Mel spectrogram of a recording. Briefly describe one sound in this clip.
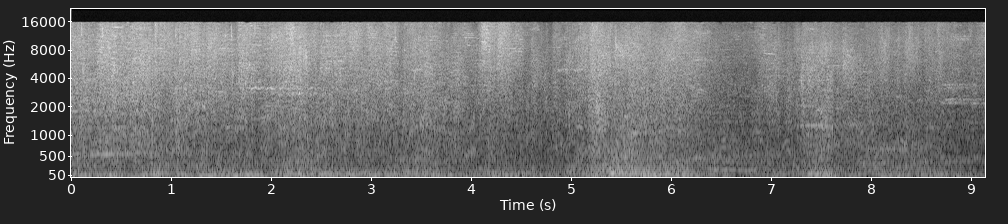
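Magic spells crackle and burst in a hectic fight.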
